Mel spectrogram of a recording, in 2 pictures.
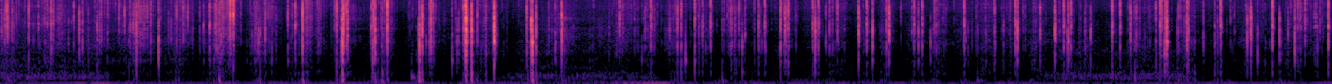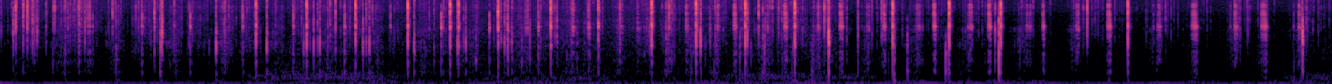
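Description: A stiff plastic card taps and scratches close to a microphone in quick crisp clicks.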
